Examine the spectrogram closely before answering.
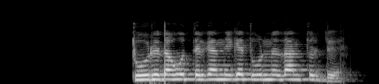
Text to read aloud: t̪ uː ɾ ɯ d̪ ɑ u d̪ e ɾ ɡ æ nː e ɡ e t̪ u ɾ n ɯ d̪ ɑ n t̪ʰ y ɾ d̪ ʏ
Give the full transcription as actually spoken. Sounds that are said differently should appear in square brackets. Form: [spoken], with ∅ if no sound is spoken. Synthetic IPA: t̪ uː ɾ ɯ d̪ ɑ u [t̪] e ɾ ɡ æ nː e ɡ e t̪ u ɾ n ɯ d̪ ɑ n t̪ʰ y ɾ d̪ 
